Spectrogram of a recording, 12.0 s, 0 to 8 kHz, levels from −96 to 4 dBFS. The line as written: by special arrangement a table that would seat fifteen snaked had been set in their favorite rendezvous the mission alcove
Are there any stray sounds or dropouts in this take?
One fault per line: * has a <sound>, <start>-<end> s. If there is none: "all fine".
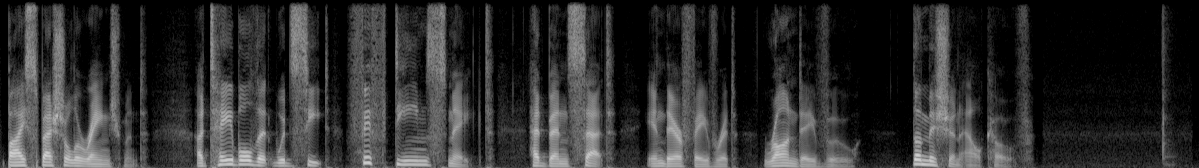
* has a tap, 11.6-11.8 s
